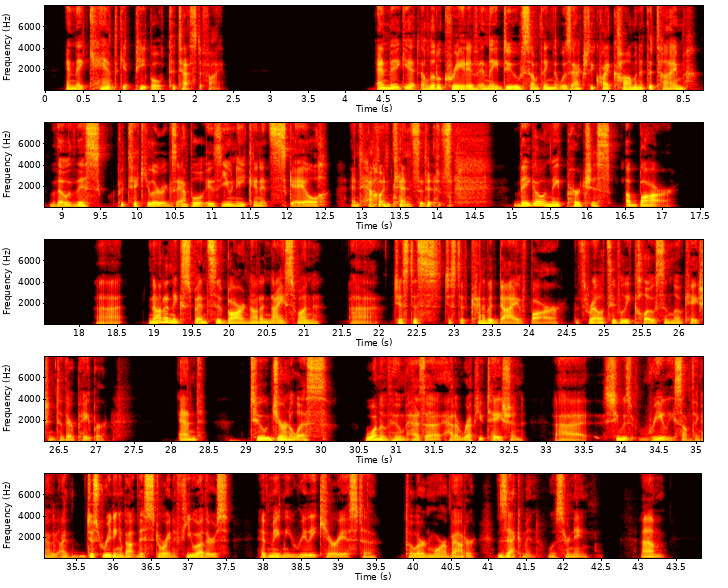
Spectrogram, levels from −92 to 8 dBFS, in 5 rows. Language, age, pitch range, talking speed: English, 30-49, 80-105 Hz, 160 wpm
